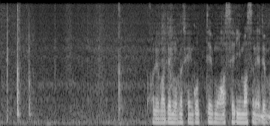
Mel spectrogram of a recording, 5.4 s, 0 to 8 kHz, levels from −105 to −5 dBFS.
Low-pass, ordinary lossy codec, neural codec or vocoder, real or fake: 7.2 kHz; none; codec, 16 kHz, 16 kbps, FunCodec, trained on Chinese and English, 50 frames a second; fake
